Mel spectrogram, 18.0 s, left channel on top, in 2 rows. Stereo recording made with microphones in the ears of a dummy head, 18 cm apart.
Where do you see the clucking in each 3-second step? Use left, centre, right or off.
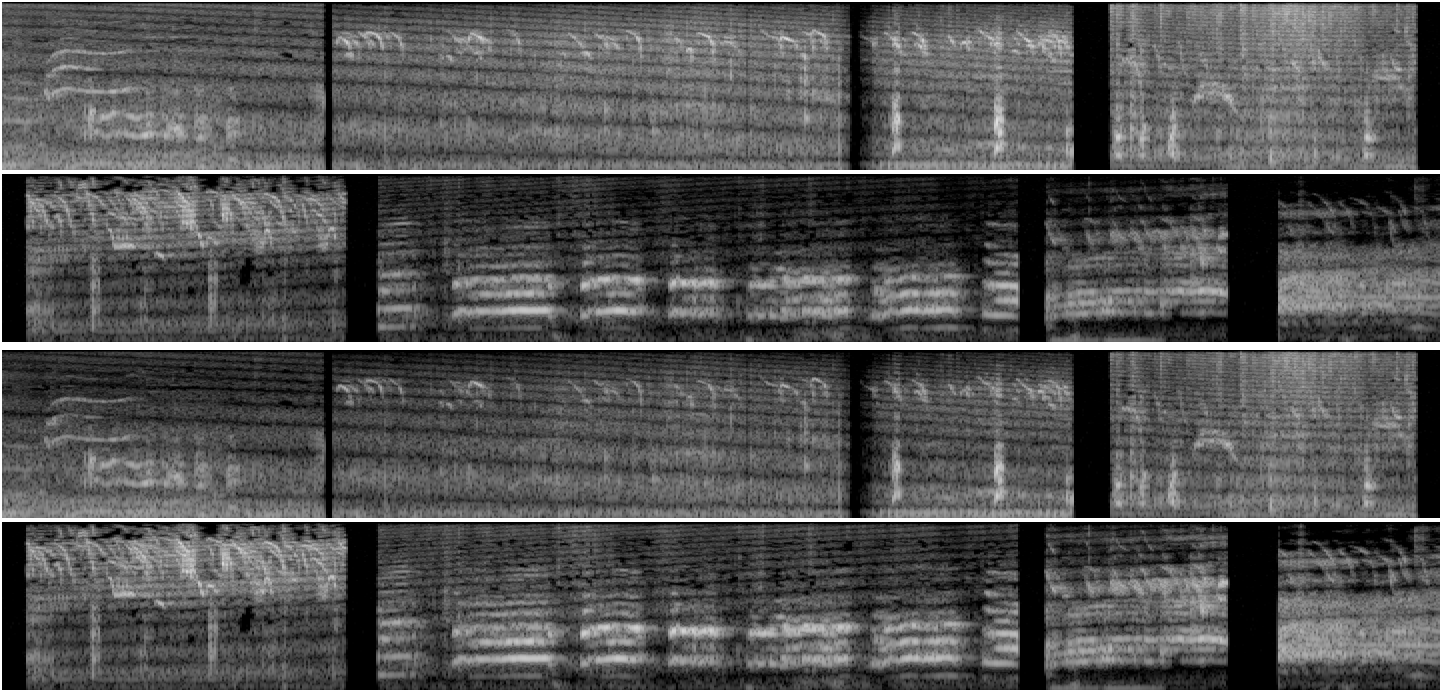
left, left, left, right, right, right.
